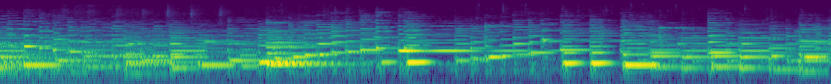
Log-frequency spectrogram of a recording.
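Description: Upright piano being played, a melody over chords with notes struck in steady succession.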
